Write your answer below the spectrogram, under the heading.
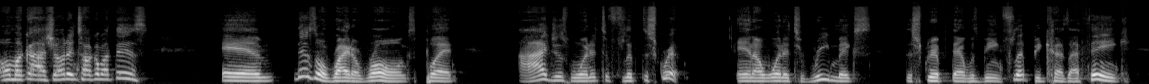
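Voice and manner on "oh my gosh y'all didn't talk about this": mock amped-up, excited outburst, pitched high. Retelling listening to a podcast, imitating screaming at the speakers. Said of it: "screaming at my speakers".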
